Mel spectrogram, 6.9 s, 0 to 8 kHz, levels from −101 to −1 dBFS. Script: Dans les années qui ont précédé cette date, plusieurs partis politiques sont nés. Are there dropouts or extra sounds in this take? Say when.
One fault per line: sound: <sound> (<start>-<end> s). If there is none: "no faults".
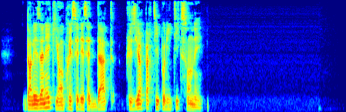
no faults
